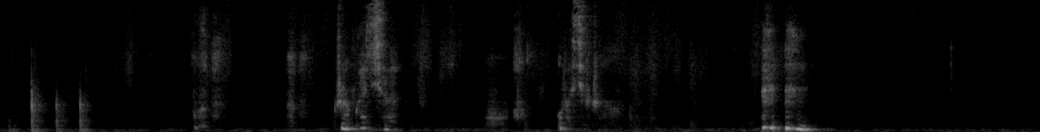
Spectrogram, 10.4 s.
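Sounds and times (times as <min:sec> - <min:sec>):
knocking on a door: 0:00.0 - 0:01.0
speech: 0:03.4 - 0:04.1.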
